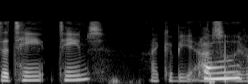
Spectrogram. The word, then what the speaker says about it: Thames: How do you proper way to pronounce that, I think Amanda? it's a Thames.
